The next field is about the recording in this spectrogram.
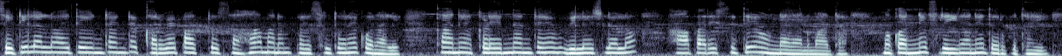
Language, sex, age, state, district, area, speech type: Telugu, female, 18-30, Telangana, Sangareddy, rural, spontaneous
